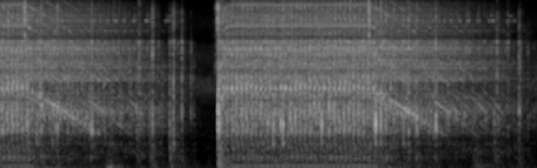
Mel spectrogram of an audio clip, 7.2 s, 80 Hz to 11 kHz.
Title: Mahlkönig X64 SD strange noise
